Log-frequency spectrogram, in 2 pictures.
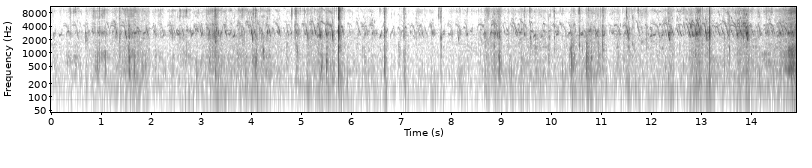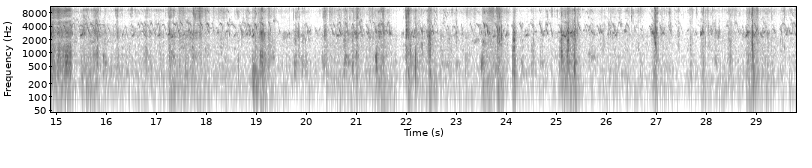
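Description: Quiet eating sounds: scattered chewing and mouth clicks as rice and boiled fish are eaten by hand, the loudest click about 13 seconds in. Faint bird calls sound in the background.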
